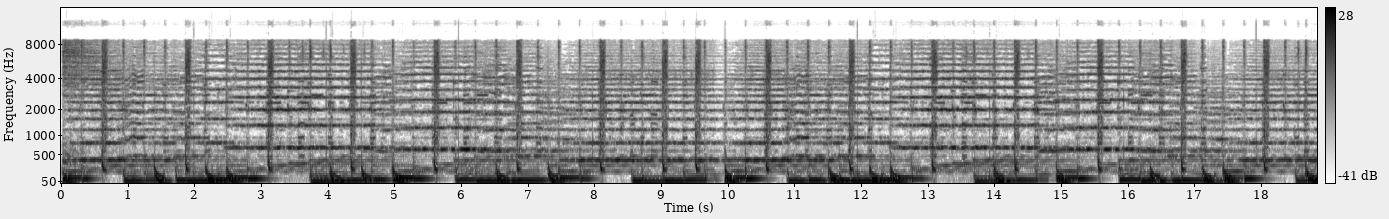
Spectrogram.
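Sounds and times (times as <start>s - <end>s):
hip hop music: 0.0s - 18.8s.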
